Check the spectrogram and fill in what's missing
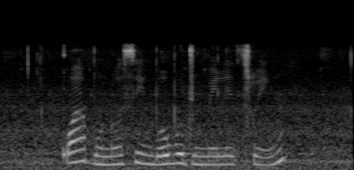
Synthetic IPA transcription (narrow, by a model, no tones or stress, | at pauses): kʼwabʊnosɪŋ̩bobʊdumelet͡sʼweːŋ̩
